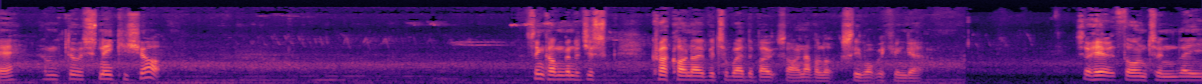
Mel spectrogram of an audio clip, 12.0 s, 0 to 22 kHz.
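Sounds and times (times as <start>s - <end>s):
faint high bird calls: 2.2s - 6.5s.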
